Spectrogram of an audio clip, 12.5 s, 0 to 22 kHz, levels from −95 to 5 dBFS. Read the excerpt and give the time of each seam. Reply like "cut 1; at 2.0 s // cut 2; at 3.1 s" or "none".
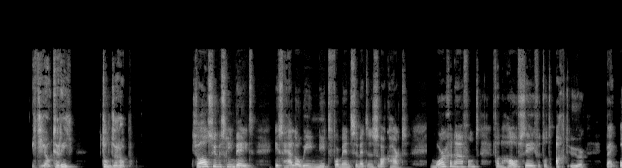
cut 1; at 8.5 s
